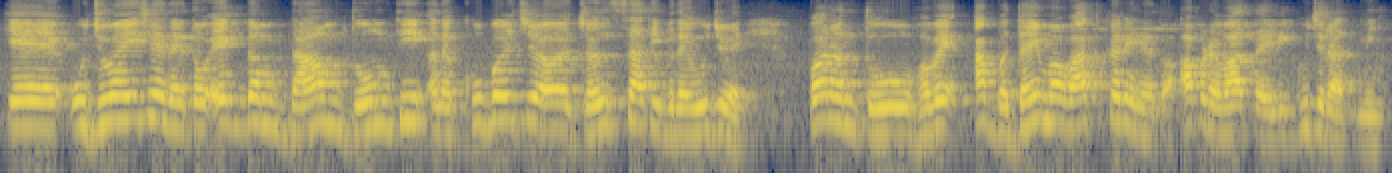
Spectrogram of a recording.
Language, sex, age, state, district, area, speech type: Gujarati, female, 30-45, Gujarat, Rajkot, urban, spontaneous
